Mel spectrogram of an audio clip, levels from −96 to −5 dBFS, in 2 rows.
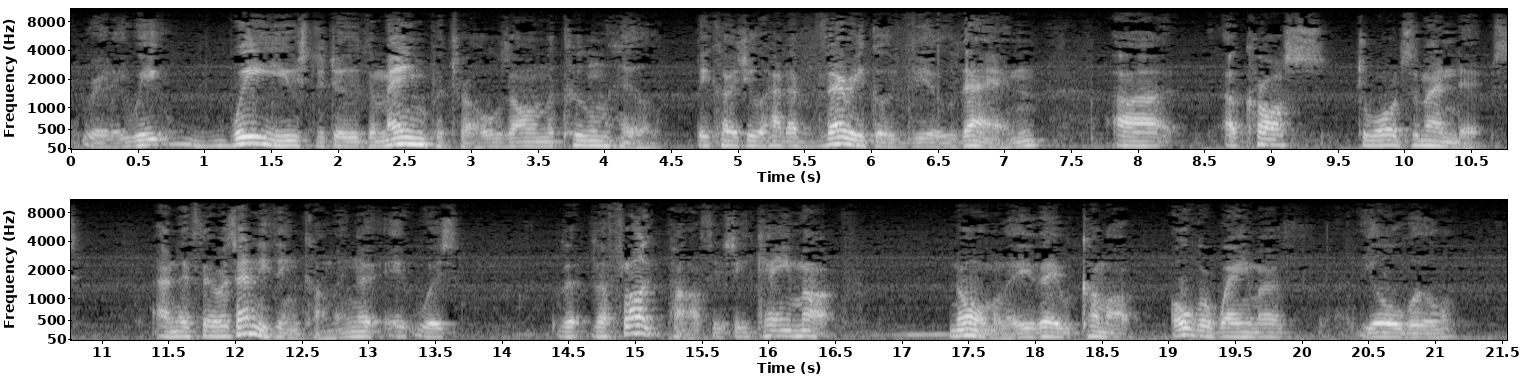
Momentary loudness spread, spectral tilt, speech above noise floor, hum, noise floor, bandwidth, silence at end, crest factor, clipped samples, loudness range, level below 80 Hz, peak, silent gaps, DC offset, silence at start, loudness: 14 LU; -7 dB/octave; 26 dB; none; -50 dBFS; 10 kHz; 0.1 s; 18 dB; under 0.1%; 5 LU; -48 dBFS; -8 dBFS; none; under 0.1%; 0 s; -25 LUFS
